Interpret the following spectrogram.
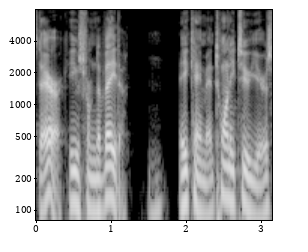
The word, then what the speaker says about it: Nevada: sure he told me it's spelled like Nevada but that's hurricane hurricane here yeah but but the a is long it's true Nevada yeah just about eight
